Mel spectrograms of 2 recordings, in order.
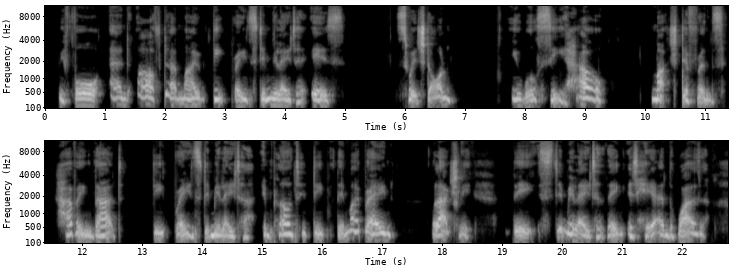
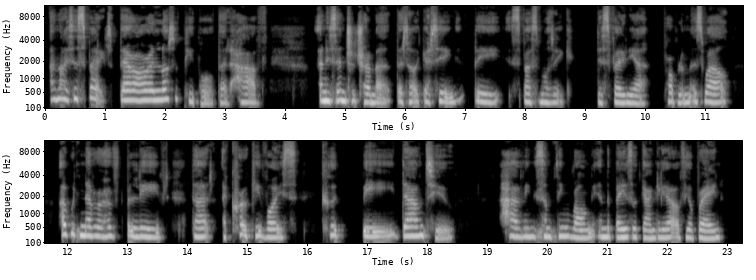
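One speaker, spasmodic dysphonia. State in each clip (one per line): DBS at usual low amplitude
DBS amplitude increased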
